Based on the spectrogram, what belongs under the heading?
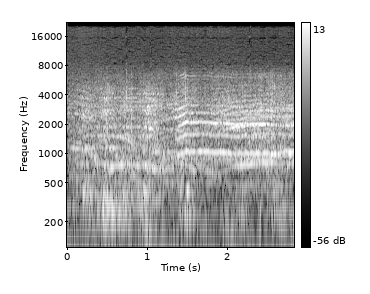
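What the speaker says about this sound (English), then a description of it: "You'll notice the applause sounds muffled. That's because everybody's wearing gloves." Stadium crowd at the 1980 Lake Placid Winter Olympics opening ceremony, clapping with gloved hands, gives a soft, muffled applause blended with steady cheering and shouts throughout.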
